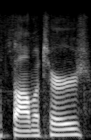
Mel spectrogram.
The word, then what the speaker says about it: thaumaturge: because it's a thaumaturge. Thaumaturge. I said it right this week because I heard a couple of podcasts say it.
